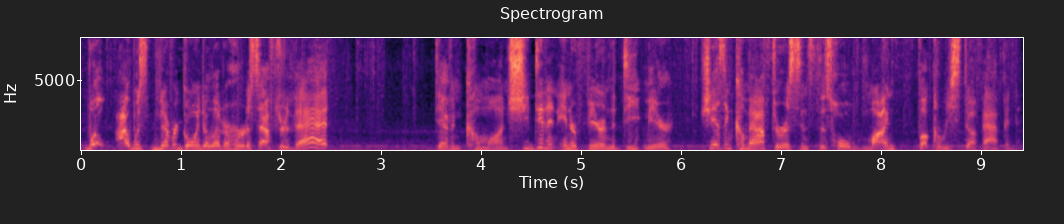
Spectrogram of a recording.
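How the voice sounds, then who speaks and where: Young battlemage for a game cutscene: highish, very animated, earnest, halting, defensive. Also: male voice, faint music behind. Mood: flustered, pleading. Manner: stammering, halting, pleading. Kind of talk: video game cutscene acting.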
